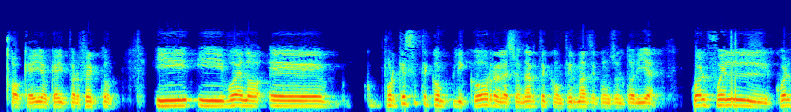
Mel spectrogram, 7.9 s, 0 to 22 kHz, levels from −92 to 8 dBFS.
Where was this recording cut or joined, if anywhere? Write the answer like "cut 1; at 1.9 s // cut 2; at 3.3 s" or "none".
none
